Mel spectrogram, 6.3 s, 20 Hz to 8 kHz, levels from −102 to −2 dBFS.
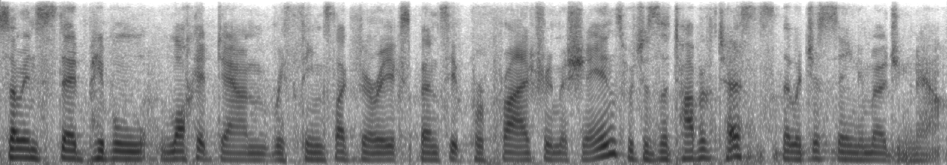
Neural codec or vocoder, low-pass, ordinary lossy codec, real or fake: codec, 16 kHz, 2 kbps, X-Codec, HuBERT features, trained on LibriSpeech; 7.2 kHz; Opus, 24 kbps; fake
